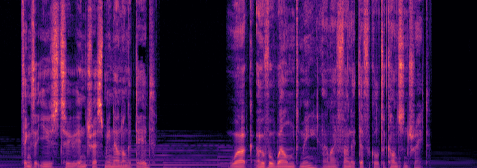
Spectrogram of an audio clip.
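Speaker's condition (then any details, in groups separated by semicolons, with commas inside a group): No condition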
